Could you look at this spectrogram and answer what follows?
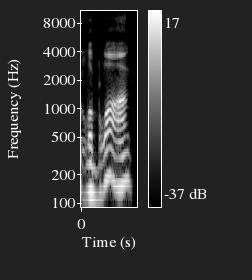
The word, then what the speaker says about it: LeBlanc: She is Beth LeBlanc, and it's a French last name, L, little e, capital B as in boy, L-A-N-C, and she pronounces it LeBlanc. That's the way you should pronounce it.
